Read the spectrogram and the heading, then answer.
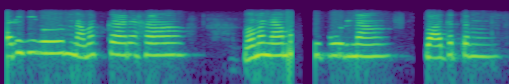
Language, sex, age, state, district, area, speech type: Sanskrit, female, 30-45, Andhra Pradesh, East Godavari, rural, conversation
